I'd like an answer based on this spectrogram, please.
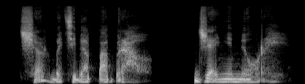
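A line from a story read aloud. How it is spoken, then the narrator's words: Muttered through gritted teeth. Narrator (Russian): пробормотала сквозь зубы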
